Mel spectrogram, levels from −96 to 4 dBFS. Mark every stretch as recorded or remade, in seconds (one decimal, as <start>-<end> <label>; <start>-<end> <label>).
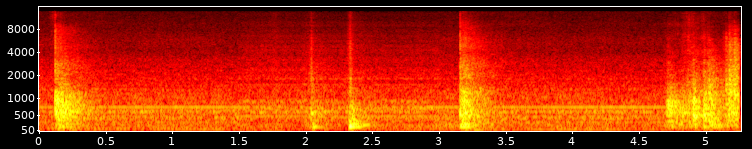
0.0-1.5 recorded; 1.5-3.0 remade; 3.0-5.3 recorded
